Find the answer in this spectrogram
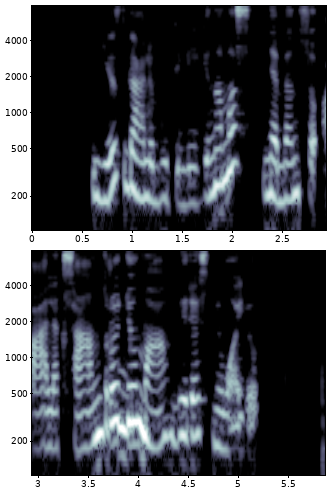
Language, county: Lithuanian, Vilnius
